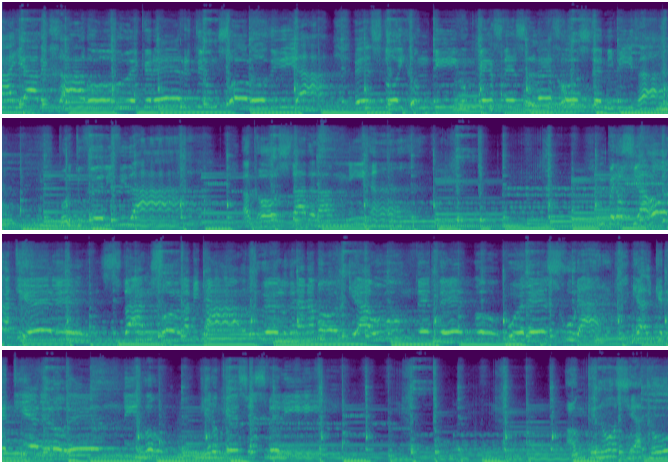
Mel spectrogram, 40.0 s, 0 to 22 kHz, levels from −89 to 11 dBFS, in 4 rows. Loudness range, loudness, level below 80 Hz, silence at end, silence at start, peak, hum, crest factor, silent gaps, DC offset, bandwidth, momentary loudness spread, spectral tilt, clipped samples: 4 LU; -21 LUFS; -28 dBFS; 0 s; 0 s; -4 dBFS; none; 16 dB; none; under 0.1%; 16.5 kHz; 8 LU; -4.5 dB/octave; under 0.1%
